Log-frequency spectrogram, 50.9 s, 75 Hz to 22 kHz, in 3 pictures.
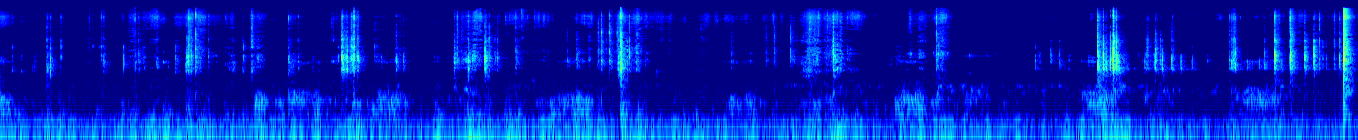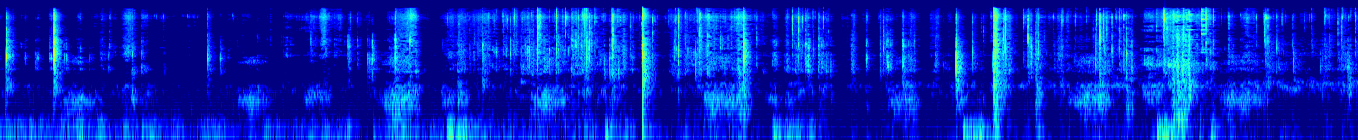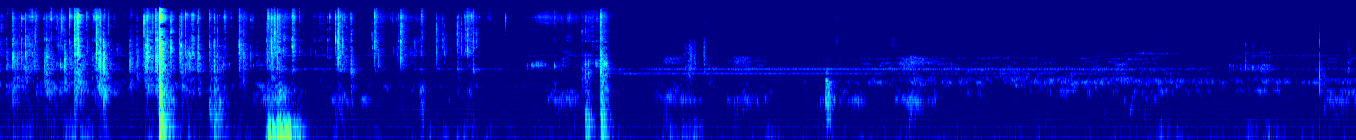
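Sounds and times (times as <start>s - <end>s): scraping and crinkling rustle: 17.5s - 40.0s.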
